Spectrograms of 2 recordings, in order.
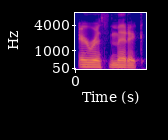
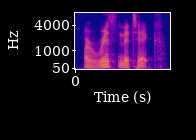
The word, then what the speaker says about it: arithmetic: And I think in this case it's pronounced arithmetic, not arithmetic.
